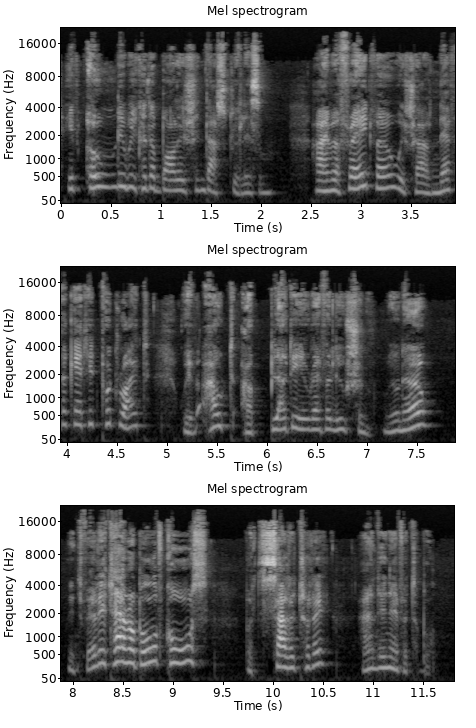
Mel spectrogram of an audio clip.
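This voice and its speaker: A woman's voice: medium pitch, husky, voice pushed up. A woman doing a gushing young radical woman.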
